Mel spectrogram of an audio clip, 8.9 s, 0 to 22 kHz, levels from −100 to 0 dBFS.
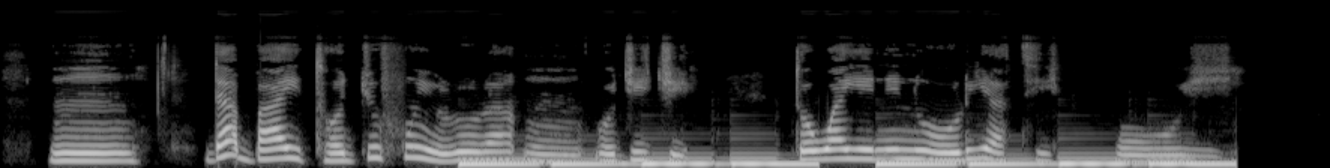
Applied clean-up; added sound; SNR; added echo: none; Bass guitar; -5 dB; none.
